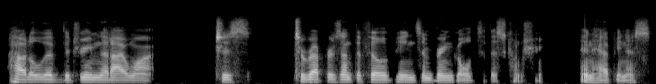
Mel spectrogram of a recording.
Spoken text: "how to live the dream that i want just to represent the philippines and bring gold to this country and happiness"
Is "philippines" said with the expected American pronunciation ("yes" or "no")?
yes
